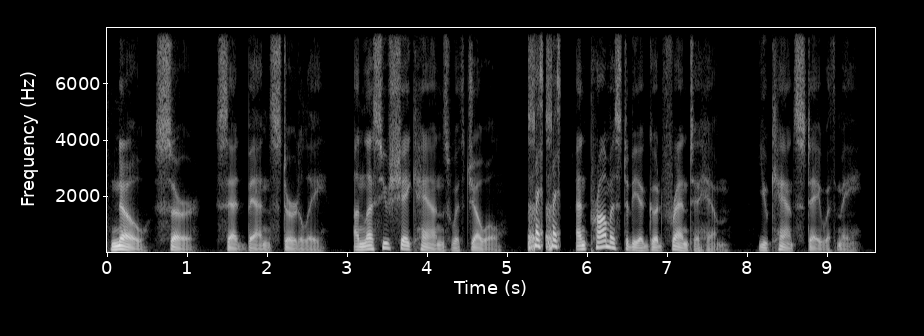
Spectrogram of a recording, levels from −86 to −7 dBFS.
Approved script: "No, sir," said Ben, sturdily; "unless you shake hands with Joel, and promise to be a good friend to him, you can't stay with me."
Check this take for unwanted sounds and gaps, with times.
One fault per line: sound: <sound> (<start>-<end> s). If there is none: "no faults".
sound: laugh (5.3-5.7 s)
